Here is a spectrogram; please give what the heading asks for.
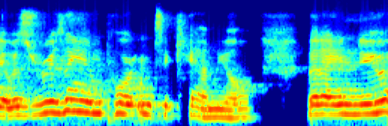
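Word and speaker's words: Camael: it was like it's camuel camuel like samuel but with a ch but it's pronounced with a k and i was like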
